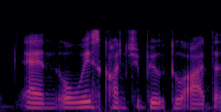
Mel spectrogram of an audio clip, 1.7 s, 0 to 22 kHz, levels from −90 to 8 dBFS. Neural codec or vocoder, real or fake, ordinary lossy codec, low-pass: codec, 16 kHz, 8 kbps, FunCodec, trained on LibriTTS, 25 frames a second; fake; none; 7.2 kHz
